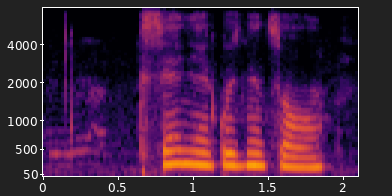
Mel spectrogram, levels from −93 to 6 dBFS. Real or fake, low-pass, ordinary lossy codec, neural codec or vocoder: fake; 7.2 kHz; Opus, 24 kbps; codec, 16 kHz, 8 kbps, FreqCodec, larger model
